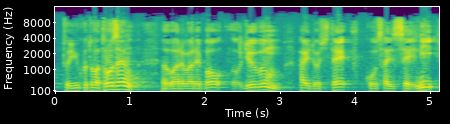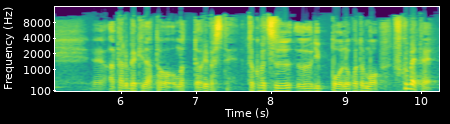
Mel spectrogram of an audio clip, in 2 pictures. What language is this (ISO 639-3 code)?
jpn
